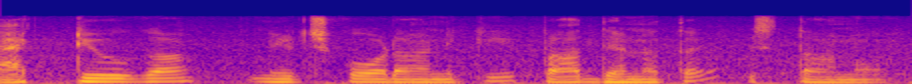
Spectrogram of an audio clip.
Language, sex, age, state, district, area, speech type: Telugu, male, 18-30, Telangana, Nagarkurnool, rural, spontaneous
